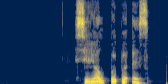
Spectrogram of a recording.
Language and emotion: Russian, neutral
